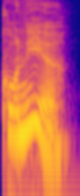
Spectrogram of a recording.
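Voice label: "cornea", British English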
